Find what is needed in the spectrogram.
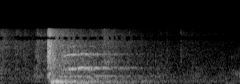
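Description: A single sharp kendo strike about half a second in: the bamboo shinai cracking on armour together with the thud of the stamping forward foot on the wooden floor, followed by a held shout (kiai) that dies away, echoing in the hall.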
